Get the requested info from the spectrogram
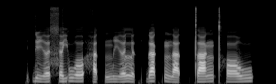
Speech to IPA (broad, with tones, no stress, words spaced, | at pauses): ɗi˨˩˦ə̯ sə˧˥jwo˧˥ha˨˩t̚ mi˨˩˦ə̯ lə˨˩k̚ɗa˦˥k̚ na˨˩t̚ t̪a˧˥ŋt̪ʰɔ˧˥w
